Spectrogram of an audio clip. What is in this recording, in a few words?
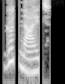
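"good night", British English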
